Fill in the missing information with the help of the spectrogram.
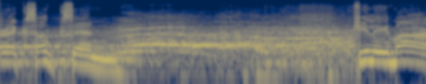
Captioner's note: applause and cheering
